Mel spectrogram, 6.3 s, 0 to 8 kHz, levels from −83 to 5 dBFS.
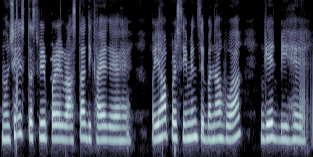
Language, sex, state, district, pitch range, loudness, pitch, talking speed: Hindi, female, Arunachal Pradesh, Lower Dibang Valley, 230-260 Hz, -15 LUFS, 245 Hz, 170 wpm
